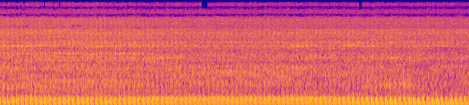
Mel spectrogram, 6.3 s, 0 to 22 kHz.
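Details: Moto Guzzi single barn find idling on first start after about 40 years, following head work and still needing adjustment: steady, even putter about four beats a second, no knocks or misses. Normal healthy idle.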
